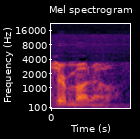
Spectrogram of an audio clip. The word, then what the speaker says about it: Ermanno: n g all right uh armano am I pronouncing your first name correctly uh very close the name is armano armano pardon the call thanks for being a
